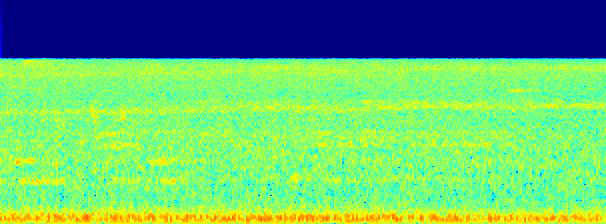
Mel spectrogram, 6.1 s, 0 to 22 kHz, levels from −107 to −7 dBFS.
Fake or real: fake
